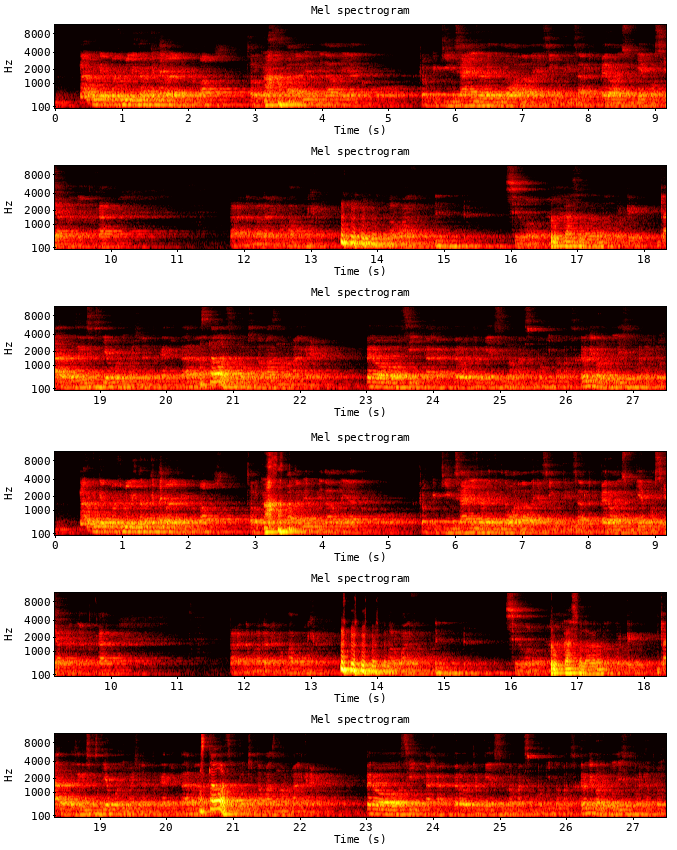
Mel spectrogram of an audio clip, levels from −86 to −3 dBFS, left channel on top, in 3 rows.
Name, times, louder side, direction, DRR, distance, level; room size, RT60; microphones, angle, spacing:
voice 1, 0.4-2.5 2.9-5.1 5.5-10.7 11.8-13.2 14.1-14.6 14.9-15.1 15.9-16.4 17.2-17.9 18.3-22.3 23.0-27.4, right 1 dB, 30° right, -6 dB, 1.9 m, -37 dB
voice 2, 3.1-3.6 13.5-14.3 16.6-17.5 20.5-21.0, right 6 dB, 90° right, 9 dB, 0.3 m, -27 dB
13.0 x 5.8 x 4.5 m, 2.5 s
head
